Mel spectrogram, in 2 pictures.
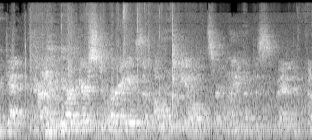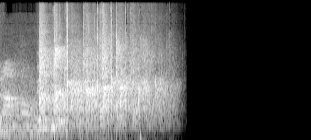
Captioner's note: applause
